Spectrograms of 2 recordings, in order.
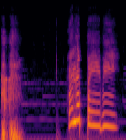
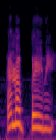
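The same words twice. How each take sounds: First: It is said in a put-on character voice. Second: It is said in a plain voice.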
